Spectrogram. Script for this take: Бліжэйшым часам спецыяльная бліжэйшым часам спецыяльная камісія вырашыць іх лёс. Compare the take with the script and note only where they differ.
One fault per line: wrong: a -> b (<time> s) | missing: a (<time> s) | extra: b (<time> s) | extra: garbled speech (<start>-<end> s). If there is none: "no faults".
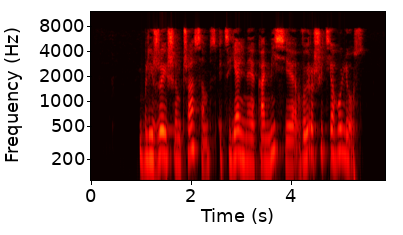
missing: бліжэйшым часам спецыяльная (3.3 s)
wrong: іх -> яго (4.9 s)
